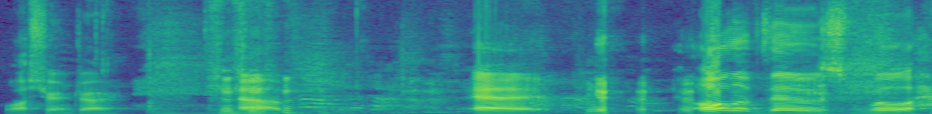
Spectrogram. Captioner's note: laughter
